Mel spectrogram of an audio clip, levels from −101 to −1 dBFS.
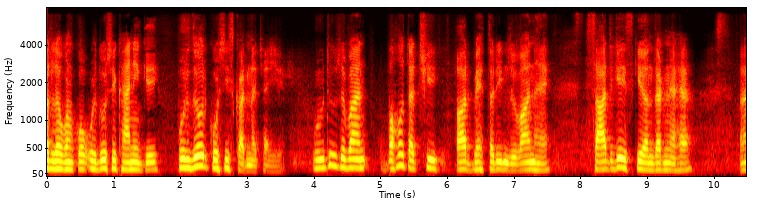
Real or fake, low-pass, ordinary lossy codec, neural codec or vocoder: fake; 7.2 kHz; none; codec, 16 kHz, 0.5 kbps, X-Codec, WavLM features, trained on Multilingual LibriSpeech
